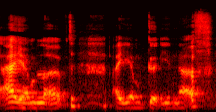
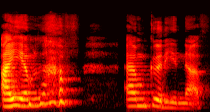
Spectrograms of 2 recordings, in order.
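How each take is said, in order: First: It is said quietly. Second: It is said loudly.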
